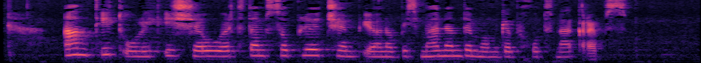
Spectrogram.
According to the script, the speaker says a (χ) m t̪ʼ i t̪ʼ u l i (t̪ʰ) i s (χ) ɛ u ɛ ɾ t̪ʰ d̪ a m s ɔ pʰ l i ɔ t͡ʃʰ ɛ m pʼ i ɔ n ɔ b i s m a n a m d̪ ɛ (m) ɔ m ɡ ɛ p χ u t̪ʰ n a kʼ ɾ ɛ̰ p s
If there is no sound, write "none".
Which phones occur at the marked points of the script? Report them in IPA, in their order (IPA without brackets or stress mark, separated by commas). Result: none, t̪ʰ, ʃ, m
